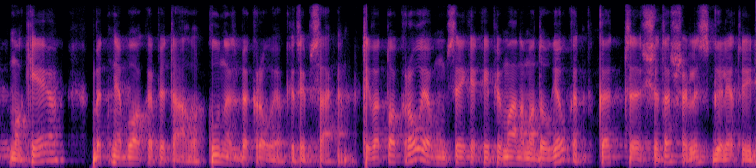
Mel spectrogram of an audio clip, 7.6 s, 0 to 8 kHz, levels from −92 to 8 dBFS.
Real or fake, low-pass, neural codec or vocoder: real; 7.2 kHz; none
